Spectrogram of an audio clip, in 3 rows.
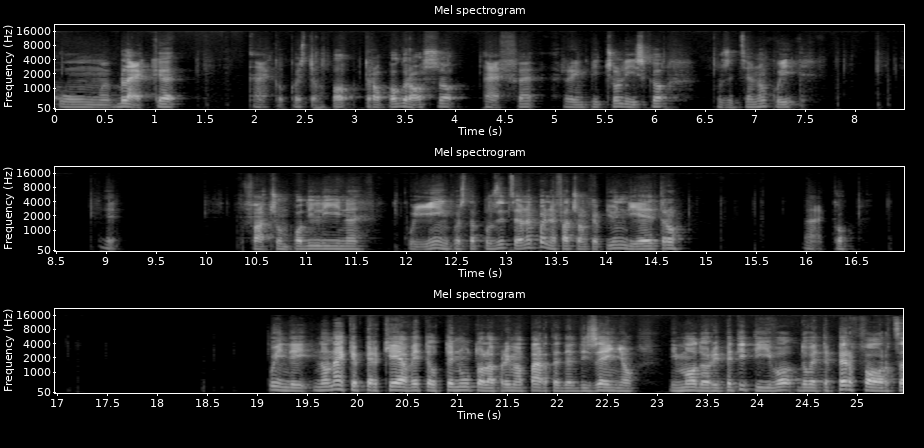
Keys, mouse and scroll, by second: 1.2 click, 1.5 click, 2.9 ctrl+z, 3.2 ctrl+z, 4.4 f, 6.4 shift+right click, 7.2 click, 7.5 click, 7.6 click, 8.1 click, 8.3 click, 8.5 click, 9.0 click, 9.2 click, 10.1 click, 10.4 click, 10.8 click, 11.3 click, 12.4 click, 12.6 click, 13.3 shift+right click, 13.9 click, 14.1 click, 14.4 click, 14.6 click, 15.0 click, 15.5 click, 15.9 click, 16.6 click, 17.3 click, 17.4 click, 17.6 click, 18.0 click, 18.3 click, 18.7 click, 18.9 click, 19.2 click, 19.6 click, 20.1 click, 20.5 click, 20.9 click, 21.5 click, 21.9 click, 22.9 shift+right click, 23.3 click, 23.6 click, 24.7 shift+right click, 25.1 click.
